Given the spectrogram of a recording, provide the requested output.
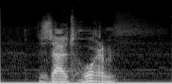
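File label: "Zuidhorn", Dutch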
